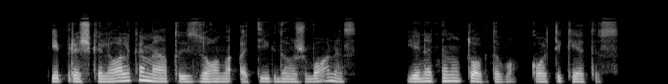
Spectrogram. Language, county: Lithuanian, Kaunas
